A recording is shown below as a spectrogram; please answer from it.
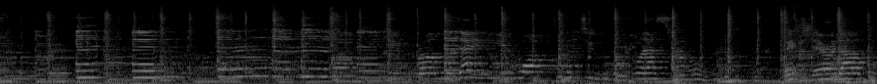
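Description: Live country band music: guitar with a washboard played in a steady rhythm, and a melody line over it.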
